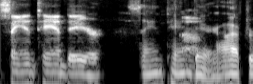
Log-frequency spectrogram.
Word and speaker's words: Santander: those guys well one of the guys is Santander that's how you pronounce that name yeah it's the outfielder I forget his first name but it's Santander Santander there I have to remember that it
